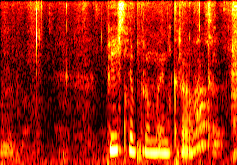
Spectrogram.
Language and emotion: Russian, neutral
